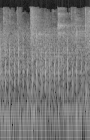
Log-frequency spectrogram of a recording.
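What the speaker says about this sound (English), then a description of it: "Captain Kate controls the helicopter by pointing the rotor blades in the direction she wants the helicopter to fly." A rescue helicopter with its crew practising winching, its rotor giving a steady, close, rapid thudding chop that stays loud and even throughout.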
